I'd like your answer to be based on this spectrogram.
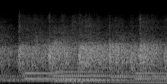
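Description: Church congregation applauding together during a worship service, a steady broadband wash of clapping with sustained music tones underneath.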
